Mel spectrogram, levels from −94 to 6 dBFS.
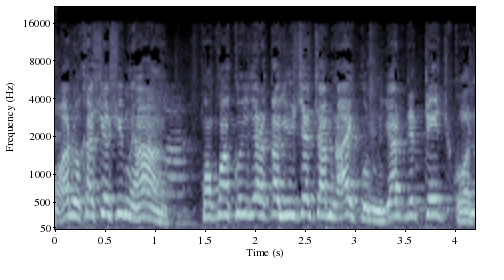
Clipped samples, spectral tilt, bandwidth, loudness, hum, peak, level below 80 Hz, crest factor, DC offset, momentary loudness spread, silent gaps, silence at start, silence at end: under 0.1%; -5 dB/octave; 16 kHz; -18 LUFS; none; -6 dBFS; -52 dBFS; 12 dB; under 0.1%; 4 LU; none; 0 s; 0 s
